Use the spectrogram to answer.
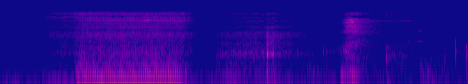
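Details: Person in deep sleep: a long, loud, rattling inhaled snore, then softer noisy breaths and a brief snort; snoring.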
